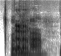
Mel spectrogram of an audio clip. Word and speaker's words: Procol Harum: A Whiter Shade of Pale by Procol Harum. Is that right? Am I saying that right? – Procol Harum? – Yeah, that's the one.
